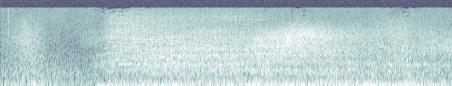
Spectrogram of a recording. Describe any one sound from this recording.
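A large dragon's wings whoosh as it flies overhead.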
